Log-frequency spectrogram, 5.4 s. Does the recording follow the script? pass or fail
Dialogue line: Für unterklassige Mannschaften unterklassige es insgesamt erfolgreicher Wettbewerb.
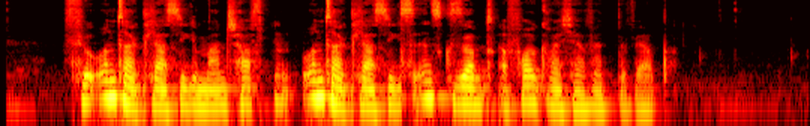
pass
